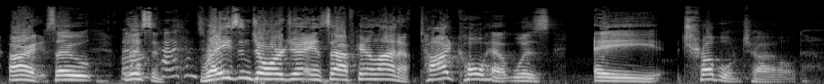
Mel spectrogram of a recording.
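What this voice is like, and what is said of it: Southern US accent. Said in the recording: “Do you remember when you told me you don't have an accent? ... Hear his accent every day.”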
